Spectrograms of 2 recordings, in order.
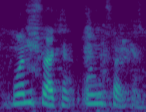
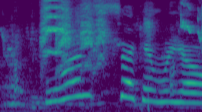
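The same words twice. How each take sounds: First: Said in the usual way. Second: "One second" stretched out very slowly; slow, emphatic "One second" to an impatient pet; insistent stalling. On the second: Real, not acted. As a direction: draw out each word of "One second". Repeats it to impatient bird.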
